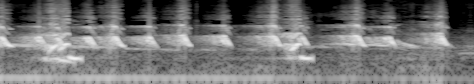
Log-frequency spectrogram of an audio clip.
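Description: Gibbons sing a fast series of loud, swooping whoops, each note rising then dropping, about twice a second.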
